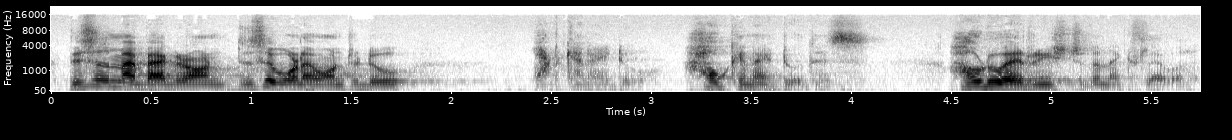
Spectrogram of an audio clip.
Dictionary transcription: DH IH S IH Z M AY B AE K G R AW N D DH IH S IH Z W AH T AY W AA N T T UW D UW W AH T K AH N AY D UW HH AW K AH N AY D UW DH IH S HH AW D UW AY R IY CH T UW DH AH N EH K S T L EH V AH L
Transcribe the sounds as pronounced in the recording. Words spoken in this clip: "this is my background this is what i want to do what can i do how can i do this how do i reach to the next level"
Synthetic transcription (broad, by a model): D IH S IH Z M AY B AE K G R AW N D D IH S IH Z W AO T AY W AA N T T UW D UW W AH T K AH N AY D UW HH AW K AH N AY D UW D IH S HH AW D UW AY R IY CH T UW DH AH N EH K S T L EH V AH L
